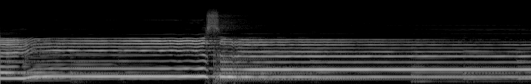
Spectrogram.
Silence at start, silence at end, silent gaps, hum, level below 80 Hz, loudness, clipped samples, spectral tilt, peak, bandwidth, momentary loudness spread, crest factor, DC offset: 0 s; 0 s; none; none; -72 dBFS; -25 LUFS; under 0.1%; -2.5 dB/octave; -14 dBFS; 13 kHz; 5 LU; 12 dB; under 0.1%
